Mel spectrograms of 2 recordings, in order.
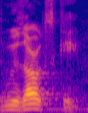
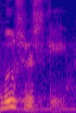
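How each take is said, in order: First: The name is said the usual American way. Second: The name is said the non-American, Russian way.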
